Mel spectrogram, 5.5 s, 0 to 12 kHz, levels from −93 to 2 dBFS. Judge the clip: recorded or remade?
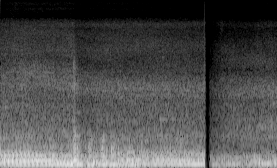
recorded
